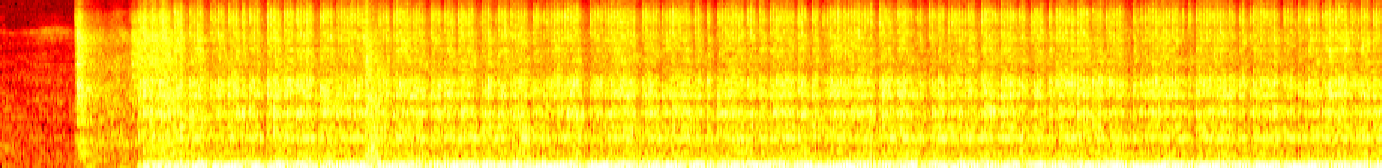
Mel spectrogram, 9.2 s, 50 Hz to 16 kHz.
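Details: 1981 Camaro V8 after a top-end swap, open headers with no exhaust, timing and carburetor not yet set: engine catches and settles into a deep, steady, even idle that holds firm; healthy with no knocks or misses.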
